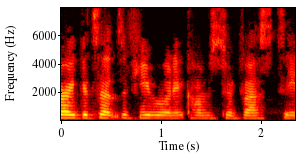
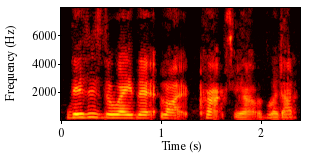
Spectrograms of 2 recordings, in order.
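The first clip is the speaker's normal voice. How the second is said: ordinary delivery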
